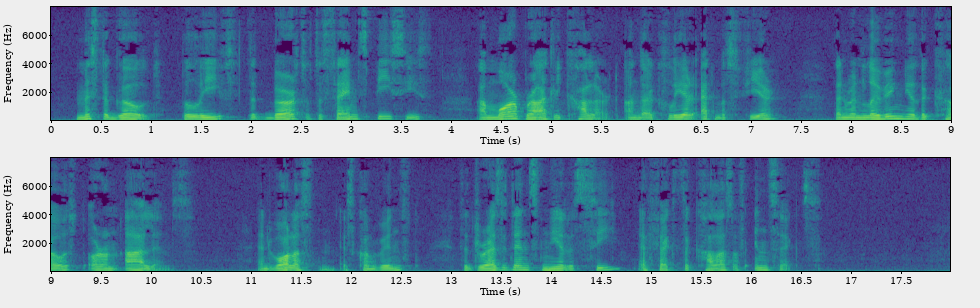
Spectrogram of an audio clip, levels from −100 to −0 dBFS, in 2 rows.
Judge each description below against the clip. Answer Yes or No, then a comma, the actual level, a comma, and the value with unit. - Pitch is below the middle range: Yes, low, 120 Hz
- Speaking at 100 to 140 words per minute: Yes, slow, 135 wpm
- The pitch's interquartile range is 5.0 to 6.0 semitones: No, average, 3.4 semitones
